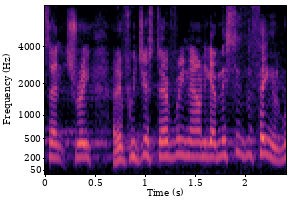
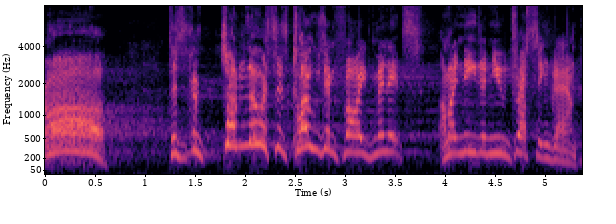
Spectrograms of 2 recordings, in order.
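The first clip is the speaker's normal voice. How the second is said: high, loud, hammed-up panic about a dressing gown; frantic mock shout; 5 semitones higher, 3 dB louder than usual. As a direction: yell like a harried shopper who is running out of time. Frantic shopper complaining.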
